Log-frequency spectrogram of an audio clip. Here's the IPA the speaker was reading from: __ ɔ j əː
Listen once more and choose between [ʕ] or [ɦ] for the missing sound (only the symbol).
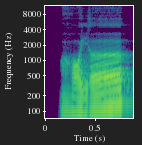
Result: ɦ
